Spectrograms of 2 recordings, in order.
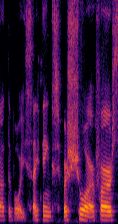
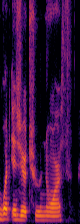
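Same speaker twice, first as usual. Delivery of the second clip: normal talking voice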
